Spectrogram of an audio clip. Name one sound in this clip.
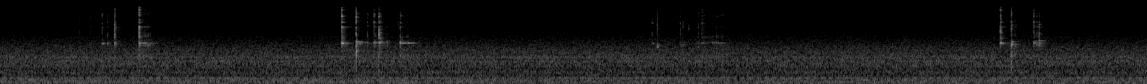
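A metal spoon taps lightly against a plate a few times.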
